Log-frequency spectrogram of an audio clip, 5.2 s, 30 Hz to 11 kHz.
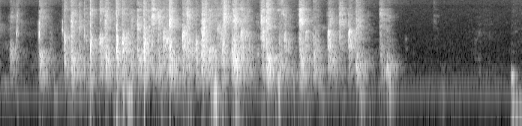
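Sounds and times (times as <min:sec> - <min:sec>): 
crowd applauding: 0:00.0 - 0:04.1.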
